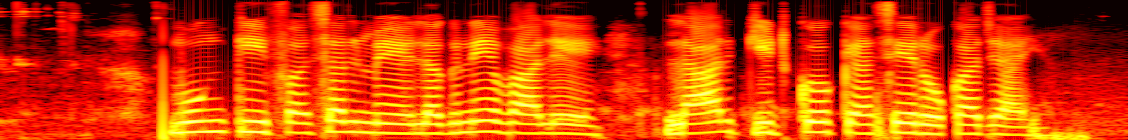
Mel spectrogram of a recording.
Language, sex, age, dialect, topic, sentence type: Hindi, female, 25-30, Marwari Dhudhari, agriculture, question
